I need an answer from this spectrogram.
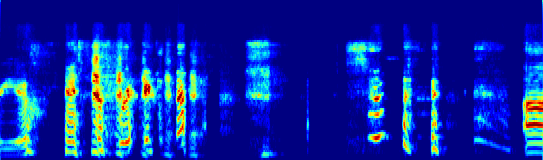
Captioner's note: laughing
